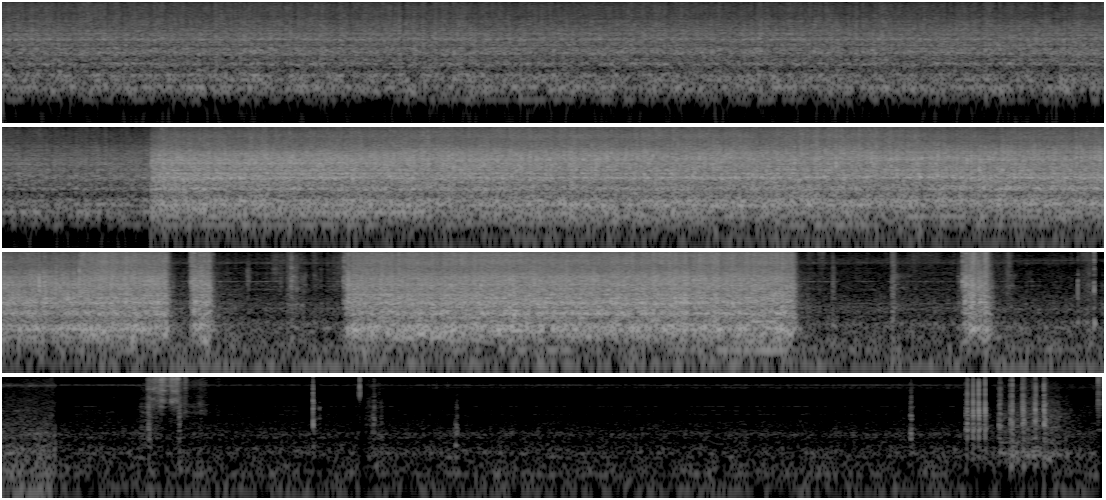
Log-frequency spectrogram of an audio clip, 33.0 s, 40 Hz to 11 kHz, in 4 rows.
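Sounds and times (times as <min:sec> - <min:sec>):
electric blender motor whir: 0:08.9 - 0:18.2, 0:19.0 - 0:22.6.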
